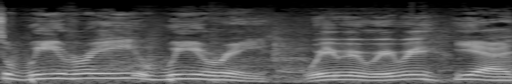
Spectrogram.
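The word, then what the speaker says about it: Wiri: It's Weary. Wee wee wee wee? Yeah, W-I-R-I, W-I-R-I. Weary. Weary. I think so. Like very weary, but Yeah, but pronounced two that of way?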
